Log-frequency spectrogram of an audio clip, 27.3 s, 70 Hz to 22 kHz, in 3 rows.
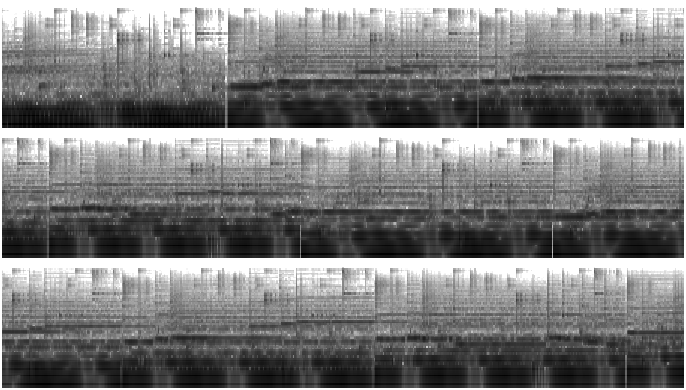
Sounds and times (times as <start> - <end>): Music: 0.0 - 27.2.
